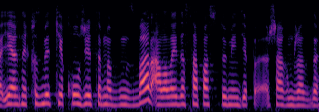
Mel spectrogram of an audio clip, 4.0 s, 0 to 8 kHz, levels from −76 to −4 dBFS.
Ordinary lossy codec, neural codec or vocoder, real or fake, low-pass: none; none; real; 7.2 kHz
